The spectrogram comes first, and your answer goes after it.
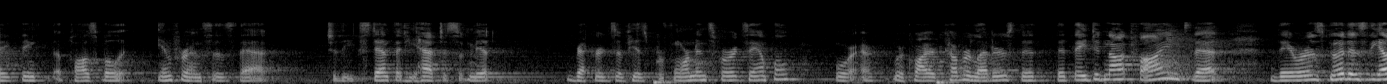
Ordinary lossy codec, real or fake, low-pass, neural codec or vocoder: MP3, 32 kbps; real; 7.2 kHz; none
